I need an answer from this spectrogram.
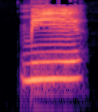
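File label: "mie", first tone, pinyin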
